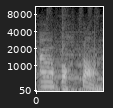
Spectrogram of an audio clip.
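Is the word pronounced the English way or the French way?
French. It is pronounced with French sounds. "bahasa Perancisnya penting itu important"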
